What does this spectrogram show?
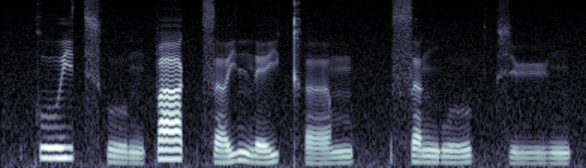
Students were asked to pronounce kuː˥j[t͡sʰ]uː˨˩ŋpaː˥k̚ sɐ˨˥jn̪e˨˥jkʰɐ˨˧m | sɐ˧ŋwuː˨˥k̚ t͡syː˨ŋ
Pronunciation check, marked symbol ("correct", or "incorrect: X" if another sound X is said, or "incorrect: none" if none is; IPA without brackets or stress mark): correct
